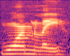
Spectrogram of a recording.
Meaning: 1. In a manner that maintains warm temperature 2. In a warm, friendly manner 3. With emotion, especially some anger; somewhat hotly
- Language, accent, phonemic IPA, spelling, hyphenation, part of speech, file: English, US, /ˈwɔɹmli/, warmly, warm‧ly, adverb, En-us-warmly.ogg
